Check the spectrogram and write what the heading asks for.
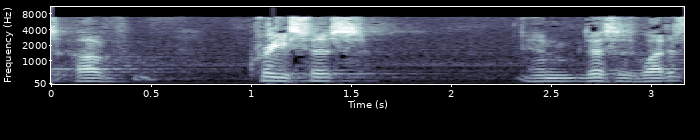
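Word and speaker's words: krisis (κρίσις): The Greek word is pronounced krisis, spelled K-R-I-S-I-S, as in crisis in the English language, except the C is K.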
